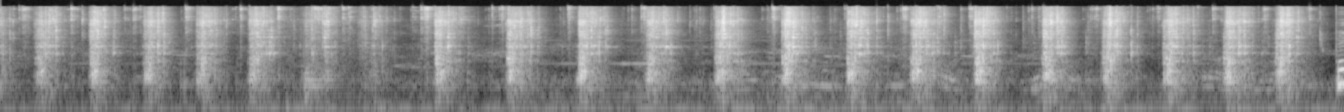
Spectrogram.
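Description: A metal spoon stirring fried corn kernels in a stainless steel bowl: rhythmic scraping clinks against the metal, about two to three a second.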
